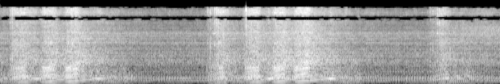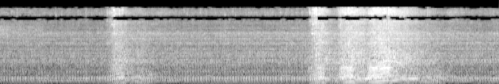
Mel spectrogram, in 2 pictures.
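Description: A small petrol engine sputters and revs in short bursts, then dies down.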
